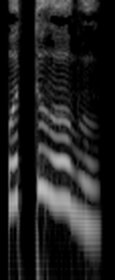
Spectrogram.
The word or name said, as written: ಒತ್ತುವೋಗು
